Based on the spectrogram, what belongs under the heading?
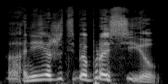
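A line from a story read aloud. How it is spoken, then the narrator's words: Whining. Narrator (Russian): Захныкал ТТ, сморщившись, как от уксуса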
